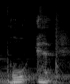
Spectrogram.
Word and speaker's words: 0L: Most people pronounce that OL.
